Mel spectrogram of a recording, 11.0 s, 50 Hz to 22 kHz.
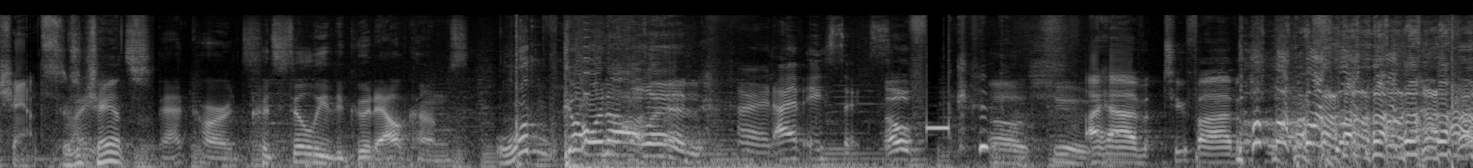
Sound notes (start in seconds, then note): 6.8 beep; 9.2 laughing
